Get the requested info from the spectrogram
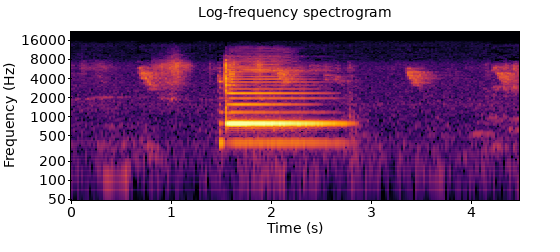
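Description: A single bell-like chime that sets in sharply and rings for about a second and a half as it fades away. Short bird chirps come every second or so around it.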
